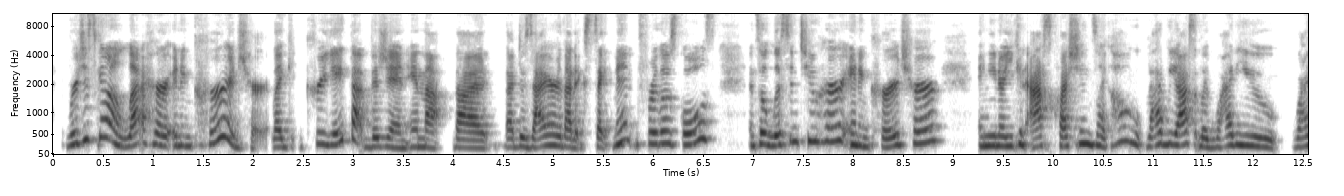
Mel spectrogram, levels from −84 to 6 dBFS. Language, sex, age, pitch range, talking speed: English, female, 20-39, 200-270 Hz, 230 wpm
